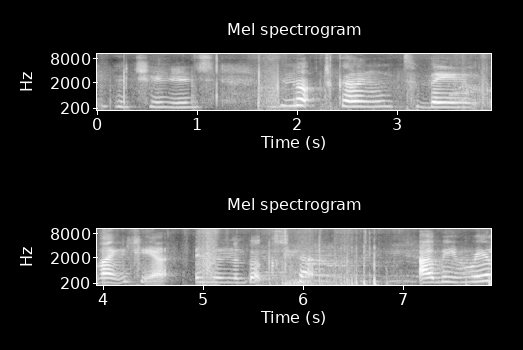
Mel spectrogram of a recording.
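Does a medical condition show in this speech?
Yes: cerebral palsy.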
